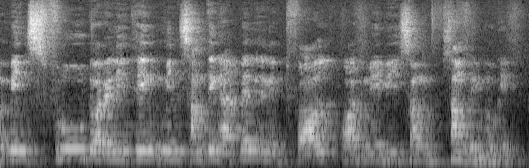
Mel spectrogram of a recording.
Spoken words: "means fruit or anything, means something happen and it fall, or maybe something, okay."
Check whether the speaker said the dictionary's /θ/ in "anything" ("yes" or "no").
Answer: no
